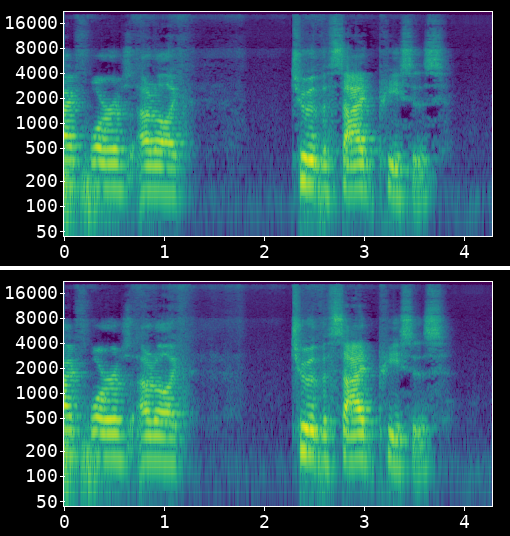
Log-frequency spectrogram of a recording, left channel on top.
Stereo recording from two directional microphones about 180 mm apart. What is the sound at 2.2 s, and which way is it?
Speech, 25° right (ahead or behind).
